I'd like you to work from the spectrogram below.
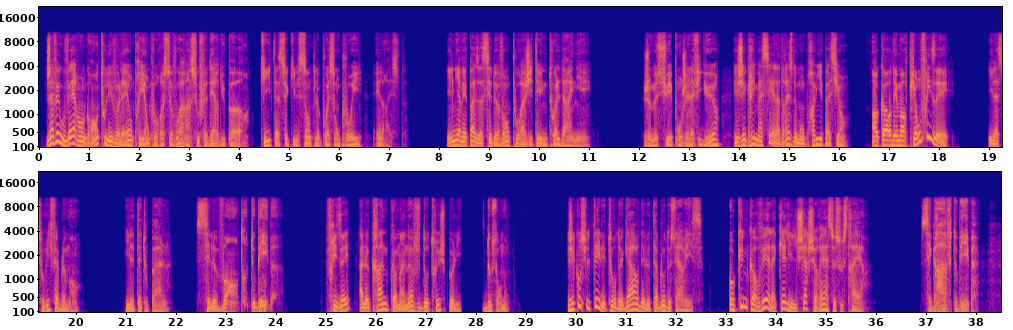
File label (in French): Livre audio; Les Annales de la Compagnie Noire; Glen Cook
